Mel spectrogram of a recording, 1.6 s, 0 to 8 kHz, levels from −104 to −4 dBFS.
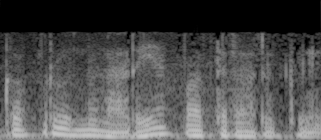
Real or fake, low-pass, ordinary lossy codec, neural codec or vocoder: real; 7.2 kHz; AAC, 16 kbps; none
